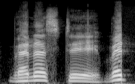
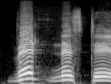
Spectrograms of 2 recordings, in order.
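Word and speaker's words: Wednesday: எப்படி உச்சரிக்கிறோம்? வெனஸ்டே. வெட்னஸ்டே இல்லை.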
